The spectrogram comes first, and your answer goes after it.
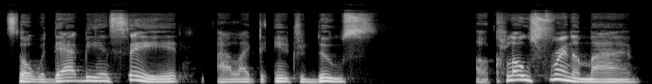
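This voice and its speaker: A man with a New Orleans accent hosts a casual podcast chat. He rambles easily, circling back with fillers and repeats, at a medium pitch. The sound is close and dry. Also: slow pace, no room sound. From New Orleans, USA. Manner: relaxed, repetitive, with many fillers and restarts. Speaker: podcast host.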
